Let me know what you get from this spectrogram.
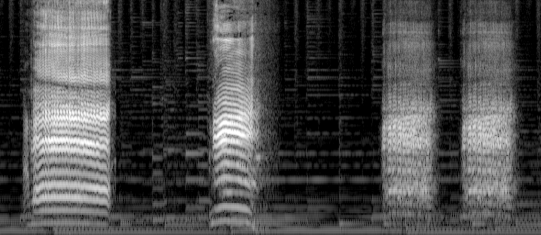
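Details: Sheep on a farm giving four bleats: two loud, strongly harmonic, quavering bleats, then two shorter, rougher ones about a second apart, over quiet background music.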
